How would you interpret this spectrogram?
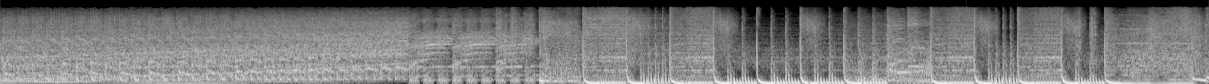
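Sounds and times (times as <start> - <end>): rising synth sweep: 0.0 - 4.3
bass: 0.0 - 12.0
pulsing dance beat: 0.0 - 12.0.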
